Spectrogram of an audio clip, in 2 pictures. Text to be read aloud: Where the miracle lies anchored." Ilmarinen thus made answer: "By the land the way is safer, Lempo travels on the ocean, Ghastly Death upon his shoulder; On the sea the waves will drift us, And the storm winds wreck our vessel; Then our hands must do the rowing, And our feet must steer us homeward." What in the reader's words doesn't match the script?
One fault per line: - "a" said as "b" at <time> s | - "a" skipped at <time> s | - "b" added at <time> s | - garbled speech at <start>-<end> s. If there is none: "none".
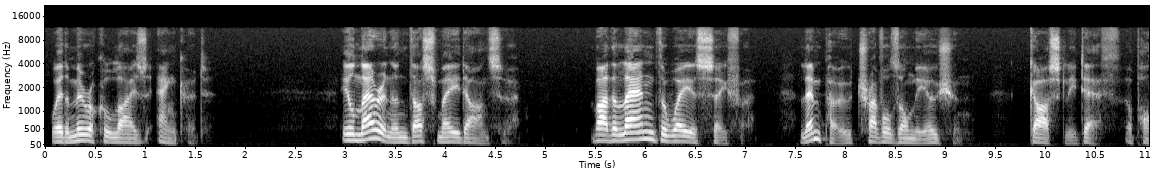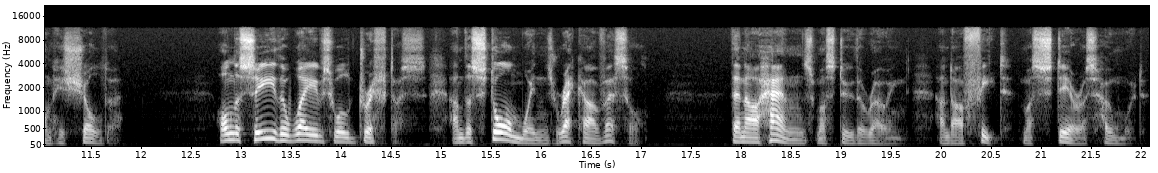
none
